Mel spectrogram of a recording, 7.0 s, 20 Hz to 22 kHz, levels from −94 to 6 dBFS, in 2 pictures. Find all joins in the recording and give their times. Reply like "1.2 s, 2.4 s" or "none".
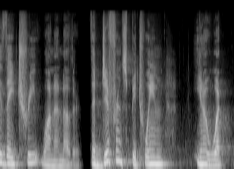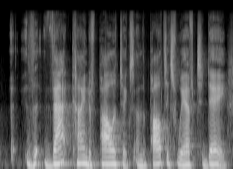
1.3 s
